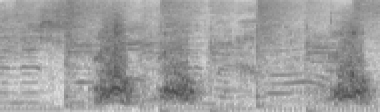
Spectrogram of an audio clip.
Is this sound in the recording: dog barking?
yes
